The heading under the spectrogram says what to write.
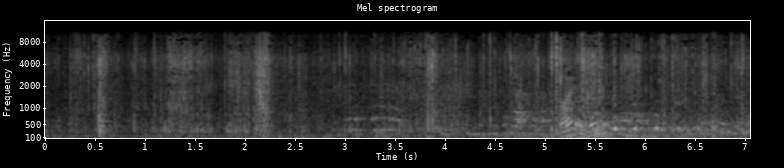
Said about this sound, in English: I thought maybe you were ripping the paper off.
